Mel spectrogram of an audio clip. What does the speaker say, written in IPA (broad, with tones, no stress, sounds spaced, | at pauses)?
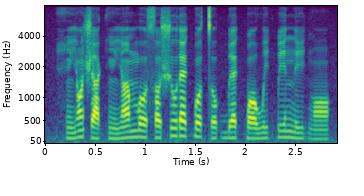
h ĩ˨ j ɔ̃˧ ʃ a˨ k ĩ˨ j ã˨˦ m o˦˨ s ɔ˧ ʃ u˦ ɾ ɛ˦ k͡p o˦˨ t o˨˦ ɡ͡b ɛ˧ k͡p ɔ˧ w i˧ k͡p i˦ n i˧ ɡ ɔ̃˧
